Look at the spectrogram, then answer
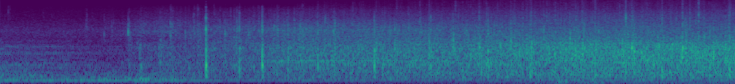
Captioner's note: applause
